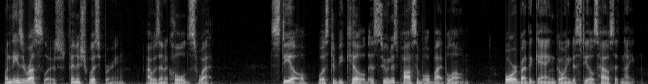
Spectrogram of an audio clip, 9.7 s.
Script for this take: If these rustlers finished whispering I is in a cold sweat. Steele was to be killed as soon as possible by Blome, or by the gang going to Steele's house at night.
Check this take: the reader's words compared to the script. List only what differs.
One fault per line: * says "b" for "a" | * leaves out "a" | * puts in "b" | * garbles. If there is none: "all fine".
* says "When" for "If"
* says "was" for "is"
